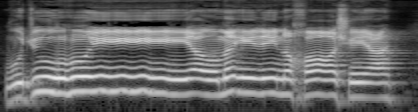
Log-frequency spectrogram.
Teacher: وجوہ وا مدہ وہ جو ساکن اس سے پہلے پیش ہو، وا مدہ کو ایک الف کے برابر کھینچ کر پڑھیں گے۔ وجوہ یومئذ، وجوہ یومئذ میں ادغام بالغنہ ہوگا۔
